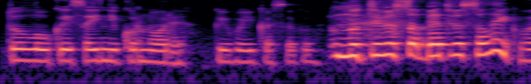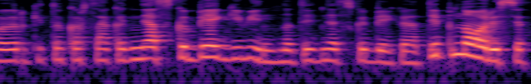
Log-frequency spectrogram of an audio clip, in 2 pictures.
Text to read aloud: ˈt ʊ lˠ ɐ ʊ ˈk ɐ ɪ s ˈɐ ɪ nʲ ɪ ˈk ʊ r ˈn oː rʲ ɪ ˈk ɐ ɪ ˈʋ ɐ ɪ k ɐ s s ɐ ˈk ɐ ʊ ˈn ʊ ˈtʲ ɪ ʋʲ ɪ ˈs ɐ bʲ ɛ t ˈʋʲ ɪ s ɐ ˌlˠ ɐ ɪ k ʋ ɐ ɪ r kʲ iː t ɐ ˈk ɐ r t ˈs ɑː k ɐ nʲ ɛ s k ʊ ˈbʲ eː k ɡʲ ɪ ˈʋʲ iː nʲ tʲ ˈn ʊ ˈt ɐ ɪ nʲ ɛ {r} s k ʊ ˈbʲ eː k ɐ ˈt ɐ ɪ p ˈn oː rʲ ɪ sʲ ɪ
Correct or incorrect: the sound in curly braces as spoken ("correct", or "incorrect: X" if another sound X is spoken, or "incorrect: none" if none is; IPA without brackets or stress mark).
incorrect: none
